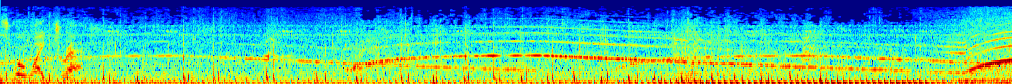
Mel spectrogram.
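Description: Running footsteps slap on pavement.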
